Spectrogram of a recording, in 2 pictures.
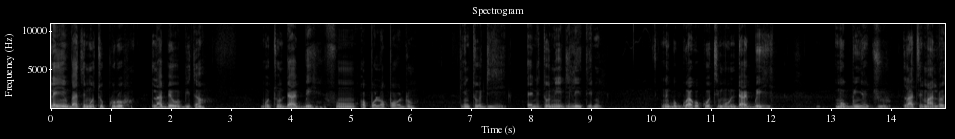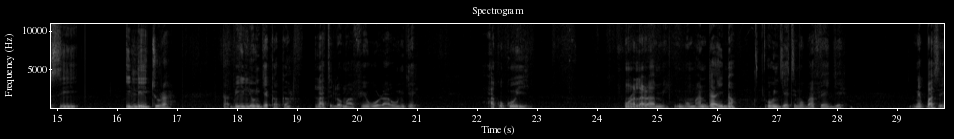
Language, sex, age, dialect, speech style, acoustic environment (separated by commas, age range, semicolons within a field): Yoruba, male, 45-54, Nigeria - Ibadan, relaxed, silence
